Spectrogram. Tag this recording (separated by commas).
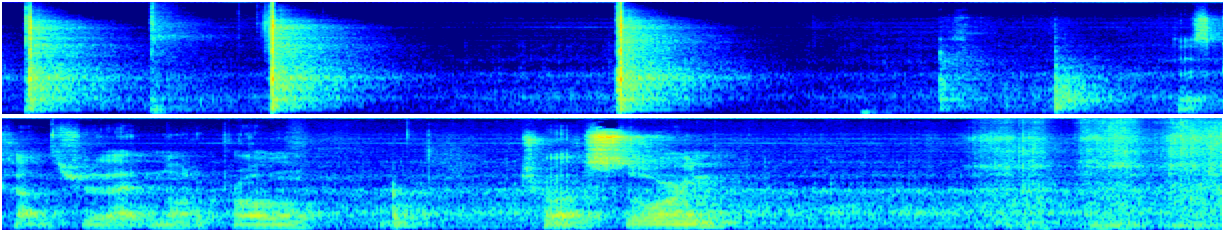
inside a small room, Speech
